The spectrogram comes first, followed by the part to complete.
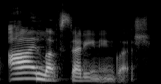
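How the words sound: The stress is on the word I. "I'm really emphasizing that I am"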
